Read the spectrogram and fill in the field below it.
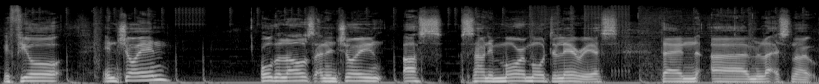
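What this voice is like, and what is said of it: Tired, slightly slurred speech. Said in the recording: “you sound like you're slurring a little bit. You do sound tired.”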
